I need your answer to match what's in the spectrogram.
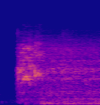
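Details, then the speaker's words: Honda VFR motorcycle after cleaning out a dirty gas system, restarted on the button: starter catches at once and it settles into a smooth even idle; healthy start. "there this is how this bike is supposed to run or start for that matter"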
